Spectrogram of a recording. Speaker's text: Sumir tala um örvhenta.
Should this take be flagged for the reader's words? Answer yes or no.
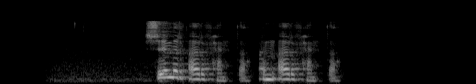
yes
